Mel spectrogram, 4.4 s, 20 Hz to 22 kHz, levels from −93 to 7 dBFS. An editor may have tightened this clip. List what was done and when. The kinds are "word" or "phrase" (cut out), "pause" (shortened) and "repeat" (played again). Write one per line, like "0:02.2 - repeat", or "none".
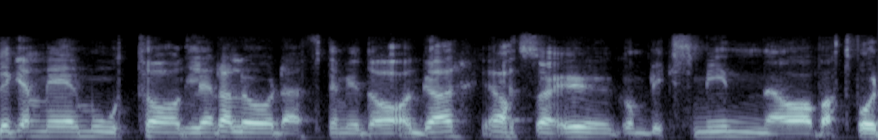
0:01.1 - word
0:02.5 - word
